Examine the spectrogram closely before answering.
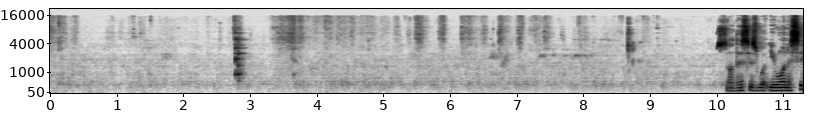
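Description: A gloved hand rustles and crunches through dry breadcrumbs.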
